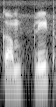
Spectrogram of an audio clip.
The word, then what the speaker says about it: complete: कम प ली ट, कंप्लीट हो गया। और यहाँ पे जो ई है वो आपका साइलेंट है, क्यों, क्योंकि वो वर्ड लास्ट में है।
